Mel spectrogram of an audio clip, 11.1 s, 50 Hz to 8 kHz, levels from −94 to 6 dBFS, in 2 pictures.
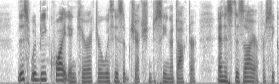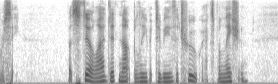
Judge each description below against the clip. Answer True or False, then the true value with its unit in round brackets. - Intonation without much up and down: True (2.3 semitones)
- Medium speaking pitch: True (145 Hz)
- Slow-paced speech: False (160 wpm)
